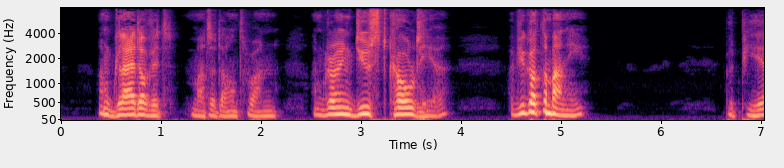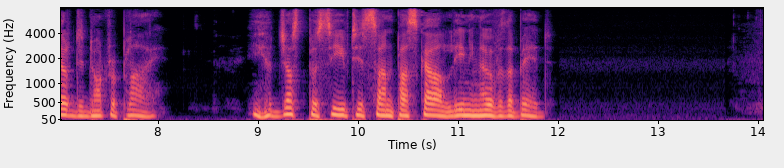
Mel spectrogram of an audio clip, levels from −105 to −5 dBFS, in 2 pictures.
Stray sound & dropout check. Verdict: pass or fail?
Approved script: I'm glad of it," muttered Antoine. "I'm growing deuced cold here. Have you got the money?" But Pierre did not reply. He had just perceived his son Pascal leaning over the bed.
pass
